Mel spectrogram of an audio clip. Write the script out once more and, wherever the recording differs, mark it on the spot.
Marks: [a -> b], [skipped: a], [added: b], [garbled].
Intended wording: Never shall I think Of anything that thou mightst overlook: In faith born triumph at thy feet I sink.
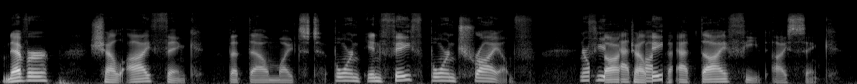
Never shall I think [skipped: Of anything] that thou mightst [overlook: -> born] In faith born triumph [garbled] at thy feet I sink.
